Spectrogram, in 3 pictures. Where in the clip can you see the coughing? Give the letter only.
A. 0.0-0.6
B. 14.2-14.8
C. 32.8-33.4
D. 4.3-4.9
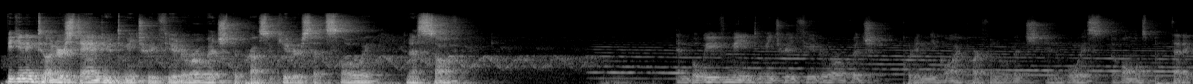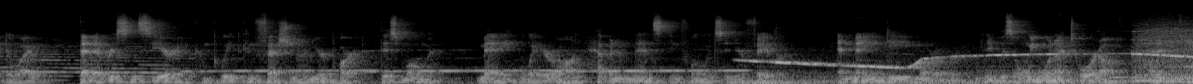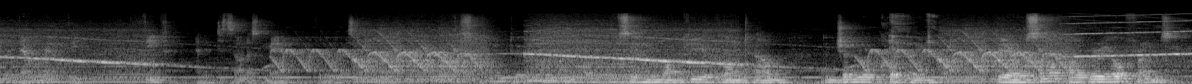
C.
